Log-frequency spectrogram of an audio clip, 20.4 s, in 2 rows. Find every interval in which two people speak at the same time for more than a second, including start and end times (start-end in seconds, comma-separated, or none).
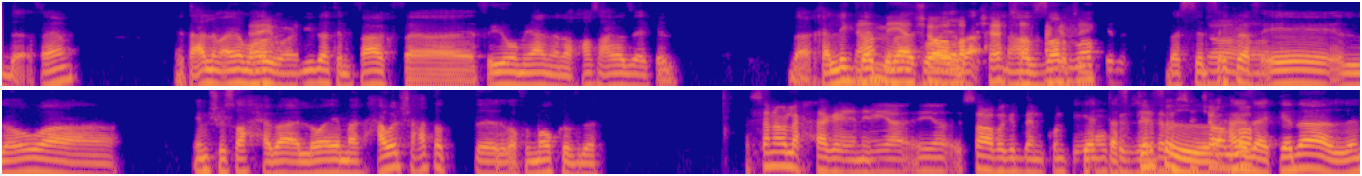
6.4-8.2, 18.2-19.7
